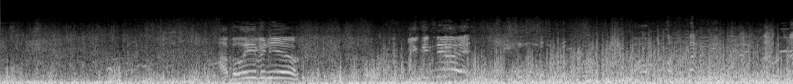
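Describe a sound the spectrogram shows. Water splashes and laps close by, outdoors in steady wind.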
